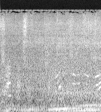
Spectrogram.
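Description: Low, steady hum of a motor vehicle engine that rises slightly in pitch and grows louder in the second second, with faint voices in the background.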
